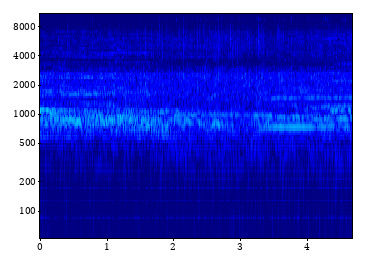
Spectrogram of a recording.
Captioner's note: applause, cheering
